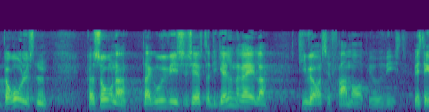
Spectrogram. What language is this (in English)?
Danish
